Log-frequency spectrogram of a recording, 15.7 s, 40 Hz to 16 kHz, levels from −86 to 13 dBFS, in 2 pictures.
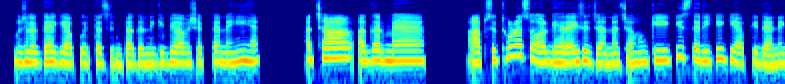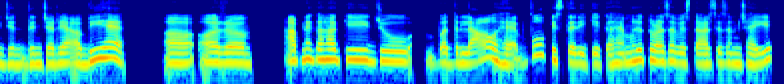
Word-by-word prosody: मुझे 200 Hz, 0 st, 0 dB
लगता 200 Hz, 0 st, +1 dB
है 205 Hz, -, +2 dB
कि 195 Hz, -, -1 dB
आपको 180 Hz, 0 st, -2 dB
इतना 185 Hz, 0 st, -4 dB
चिंता 175 Hz, 0 st, -5 dB
करने 175 Hz, 0 st, -3 dB
की 190 Hz, +2 st, -5 dB
भी 200 Hz, -, -1 dB
आवश्यकता 190 Hz, +1 st, -3 dB
नहीं 200 Hz, +3 st, +1 dB
है। 215 Hz, +1 st, 0 dB, 0.5 s
अच्छा 260 Hz, +3 st, +3 dB, 0.3 s
अगर 225 Hz, +2 st, +2 dB
मैं 220 Hz, 0 st, +3 dB, 0.5 s
आपसे 195 Hz, +4 st, -1 dB
थोड़ा-सा 300 Hz, -3 st, +1 dB
और 200 Hz, -, +2 dB
गहराई 195 Hz, 0 st, +2 dB
से 220 Hz, 0 st, +2 dB
जानना 180 Hz, -1 st, -3 dB
चाहूँ 190 Hz, +2 st, -3 dB
कि 225 Hz, 0 st, +1 dB
किस 285 Hz, -2 st, -4 dB
तरीक़े 230 Hz, +1 st, 0 dB
की 230 Hz, -1 st, -1 dB
आपकी 185 Hz, -1 st, -4 dB
दैनिक 175 Hz, 0 st, -2 dB
जिन 170 Hz, 0 st, -5 dB
दिनचर्या 175 Hz, +1 st, -1 dB
अभी 215 Hz, +10 st, +3 dB
है 265 Hz, -4 st, +6 dB, 0.4 s
अ 185 Hz, 0 st, +1 dB
और 195 Hz, -1 st, +1 dB, 0.6 s
आपने 235 Hz, +3 st, +4 dB
कहा 240 Hz, 0 st, +5 dB
कि 235 Hz, 0 st, +2 dB
जो 215 Hz, -1 st, +2 dB, 0.5 s
बदलाव 190 Hz, +7 st, +1 dB
है, 175 Hz, -4 st, 0 dB
वो 320 Hz, -, -3 dB
किस 235 Hz, -2 st, +1 dB
तरीक़े 180 Hz, -2 st, -2 dB
का 165 Hz, +1 st, -6 dB
है 185 Hz, +1 st, -2 dB
मुझे 215 Hz, +4 st, +2 dB
थोड़ा-सा 210 Hz, -2 st, +2 dB
विस्तार 175 Hz, -2 st, -2 dB
से 175 Hz, -, -7 dB
समझाइए, 180 Hz, +3 st, -2 dB
195 Hz, 195 wpm, -24 LUFS, 180-225 Hz, 0.6 s, है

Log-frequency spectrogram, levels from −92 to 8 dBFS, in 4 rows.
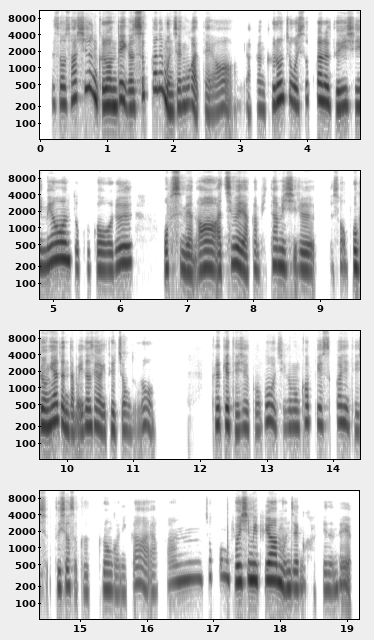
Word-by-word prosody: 그래서 225 Hz, 0 st, -3 dB
사실은 290 Hz, -, +3 dB
그런데 210 Hz, +2 st, +5 dB
이건 195 Hz, -6 st, +2 dB
습관의 340 Hz, -, 0 dB
문제인 200 Hz, -, +3 dB
것 220 Hz, -, -4 dB
같아요. 170 Hz, -2 st, -6 dB, 0.2 s
약간 175 Hz, +3 st, -12 dB
그런 250 Hz, +9 st, +4 dB
쪽을 250 Hz, -6 st, 0 dB
습관을 260 Hz, +2 st, +2 dB
들이시면 210 Hz, +7 st, +3 dB
또 185 Hz, -, -8 dB
그거를 185 Hz, +6 st, -1 dB, 0.5 s
없으면 180 Hz, -3 st, -1 dB
'아 185 Hz, +3 st, +1 dB
아침에 195 Hz, +5 st, +2 dB
약간 170 Hz, +2 st, -4 dB
비타민 205 Hz, +3 st, -2 dB
C를 180 Hz, -3 st, -3 dB, 0.2 s
그래서 180 Hz, -1 st, -14 dB
복용해야 205 Hz, +5 st, +5 dB
된다.' 195 Hz, -9 st, 0 dB
뭐 -, -, -9 dB
이런 205 Hz, -, 0 dB
생각이 195 Hz, -5 st, -3 dB
들 180 Hz, 0 st, -5 dB
정도로 175 Hz, +4 st, -10 dB, 0.8 s
그렇게 220 Hz, -1 st, +1 dB
되실 185 Hz, +1 st, -8 dB
거고 225 Hz, +8 st, -5 dB
지금은 195 Hz, 0 st, -9 dB
커피에 235 Hz, -1 st, -6 dB
습관이 225 Hz, +2 st, -5 dB
드셔 170 Hz, -4 st, -13 dB
드셔서 200 Hz, +2 st, -6 dB
그 160 Hz, -, -18 dB
그런 175 Hz, -1 st, -8 dB
거니까 170 Hz, +6 st, -14 dB
약간 255 Hz, +10 st, -9 dB
쪼끔 300 Hz, +1 st, -15 dB
결심이 245 Hz, +2 st, +5 dB
필요한 260 Hz, -1 st, +4 dB
문제인 185 Hz, -2 st, -2 dB
것 210 Hz, -, -18 dB
같기는 175 Hz, 0 st, -14 dB
해요. 225 Hz, -, -8 dB
205 Hz, 365 characters per minute, -23 LUFS, 180-235 Hz, 0.8 s, 그런데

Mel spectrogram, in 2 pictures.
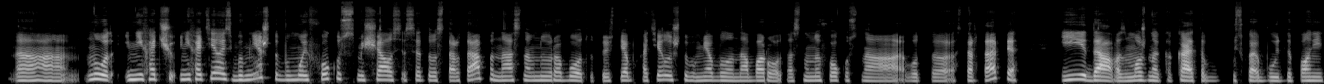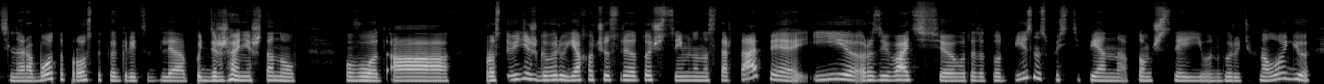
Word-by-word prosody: а, 180 Hz, -1 st, +2 dB
ну, 240 Hz, +3 st, +2 dB
вот, 215 Hz, -3 st, +5 dB
не 220 Hz, +2 st, +4 dB
хочу, 240 Hz, 0 st, +1 dB
не 230 Hz, +1 st, +1 dB
хотелось 240 Hz, +1 st, +2 dB
бы 205 Hz, +1 st, 0 dB
мне, 225 Hz, +8 st, +1 dB
чтобы 235 Hz, -10 st, 0 dB
мой 210 Hz, 0 st, +2 dB
фокус 255 Hz, +3 st, -2 dB
смещался 205 Hz, -1 st, +1 dB
с 200 Hz, -, -10 dB
этого 195 Hz, -1 st, -3 dB
стартапа 205 Hz, +9 st, 0 dB
на 190 Hz, -1 st, -1 dB
основную 190 Hz, 0 st, -2 dB
работу. 185 Hz, -2 st, -2 dB
То -, -, -7 dB
есть, 170 Hz, -, -6 dB
я 190 Hz, -, +1 dB
бы 185 Hz, -, -14 dB
хотела, 210 Hz, +4 st, -2 dB
чтобы 195 Hz, -3 st, -5 dB
у -, -, -5 dB
меня 185 Hz, +1 st, -1 dB
было 180 Hz, -1 st, -2 dB
наоборот: 175 Hz, 0 st, 0 dB
основной 180 Hz, +2 st, -4 dB
фокус 185 Hz, 0 st, -5 dB
на, 165 Hz, -2 st, -1 dB
вот, 165 Hz, -1 st, -7 dB
а, 165 Hz, -1 st, -4 dB
стартапе -, -, +1 dB, 0.4 s
и 220 Hz, +3 st, +3 dB
да, 180 Hz, -2 st, +7 dB
возможно, 180 Hz, +2 st, 0 dB
какая-то 170 Hz, 0 st, +2 dB
пускай 180 Hz, -, -1 dB
будет 170 Hz, 0 st, -4 dB
дополнительная 175 Hz, -1 st, -2 dB
работа 205 Hz, +10 st, +1 dB
просто, 200 Hz, +3 st, -1 dB
как 185 Hz, -3 st, -3 dB
говорится, 175 Hz, -2 st, -5 dB
для 170 Hz, -1 st, -1 dB
поддержания 185 Hz, +2 st, +4 dB
штанов, 185 Hz, -3 st, -1 dB, 0.5 s
вот, 180 Hz, -2 st, +2 dB
а, 175 Hz, -1 st, +6 dB, 0.3 s
просто, 190 Hz, +2 st, 0 dB
видишь, 235 Hz, +1 st, +1 dB
говорю, 205 Hz, +2 st, +1 dB
я 200 Hz, +1 st, +4 dB
хочу 210 Hz, -1 st, -1 dB
сосредоточиться 205 Hz, -1 st, -1 dB
именно 190 Hz, 0 st, -2 dB
на 185 Hz, 0 st, -2 dB
стартапе 190 Hz, +1 st, +1 dB
и 230 Hz, +3 st, 0 dB
развивать 200 Hz, +1 st, +1 dB
вот 175 Hz, 0 st, -1 dB
этот 175 Hz, -2 st, -4 dB
вот 175 Hz, -1 st, -4 dB
бизнес 280 Hz, +3 st, -3 dB
постепенно, 190 Hz, -5 st, -3 dB
в -, -, -60 dB
том 185 Hz, -2 st, -2 dB
числе 180 Hz, 0 st, -2 dB
и, 170 Hz, 0 st, -5 dB
вот 165 Hz, -1 st, -6 dB
говорю, 170 Hz, +1 st, -4 dB
технологию, 220 Hz, +7 st, -2 dB
190 Hz, 170 wpm, -22 LUFS, 175-210 Hz, 0.5 s, да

